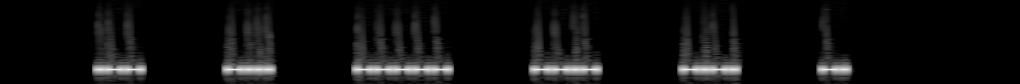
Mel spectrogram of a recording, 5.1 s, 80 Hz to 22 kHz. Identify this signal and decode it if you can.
Morse code, heard as a keyed tone, about 52 wpm, 700 Hz. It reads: W B 0 Q C N
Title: USA Call Signs - 6 Characters - 6x Character Spacing - 50wpm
